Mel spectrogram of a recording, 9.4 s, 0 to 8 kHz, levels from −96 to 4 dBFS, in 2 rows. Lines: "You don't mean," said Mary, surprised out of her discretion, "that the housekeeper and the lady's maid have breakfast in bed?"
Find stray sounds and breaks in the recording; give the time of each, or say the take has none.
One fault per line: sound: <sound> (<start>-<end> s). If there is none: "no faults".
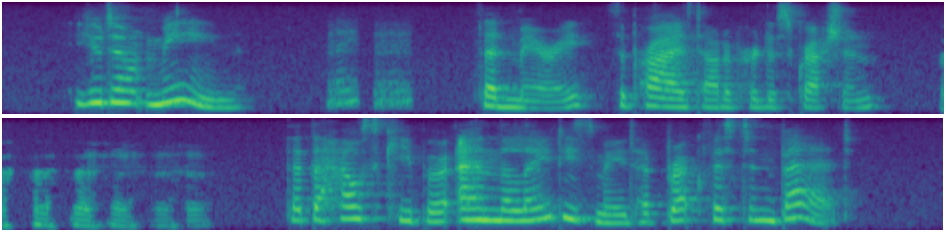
sound: laugh (1.6-2.1 s)
sound: laugh (4.7-5.8 s)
